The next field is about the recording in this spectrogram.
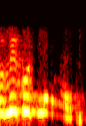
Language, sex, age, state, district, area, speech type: Marathi, female, 18-30, Maharashtra, Buldhana, rural, conversation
